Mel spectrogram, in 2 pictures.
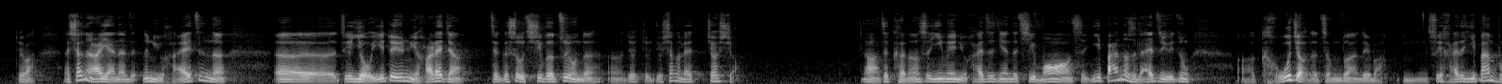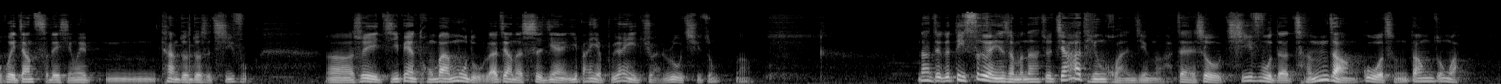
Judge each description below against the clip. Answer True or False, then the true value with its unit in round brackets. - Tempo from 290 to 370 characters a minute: True (310 characters per minute)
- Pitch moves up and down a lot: False (4.6 semitones)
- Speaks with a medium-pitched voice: False (120 Hz)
